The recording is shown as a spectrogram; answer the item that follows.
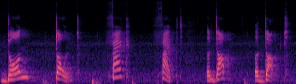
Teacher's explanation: final consonants of words are often left out in spoken Manglish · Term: Omission of final consonants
